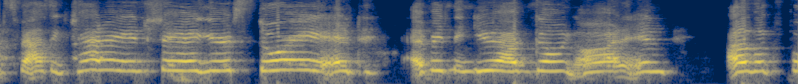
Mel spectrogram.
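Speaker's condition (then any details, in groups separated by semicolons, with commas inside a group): Cerebral palsy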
